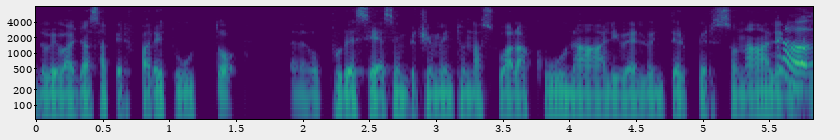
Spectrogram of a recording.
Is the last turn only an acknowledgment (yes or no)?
no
